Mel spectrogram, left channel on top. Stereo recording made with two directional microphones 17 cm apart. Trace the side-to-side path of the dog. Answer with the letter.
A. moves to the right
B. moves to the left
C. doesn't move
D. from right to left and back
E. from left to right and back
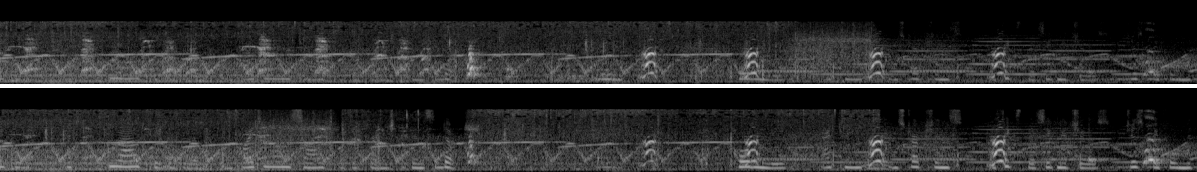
A.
